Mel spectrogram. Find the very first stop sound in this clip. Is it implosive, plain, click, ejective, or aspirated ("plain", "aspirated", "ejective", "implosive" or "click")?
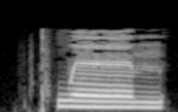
aspirated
